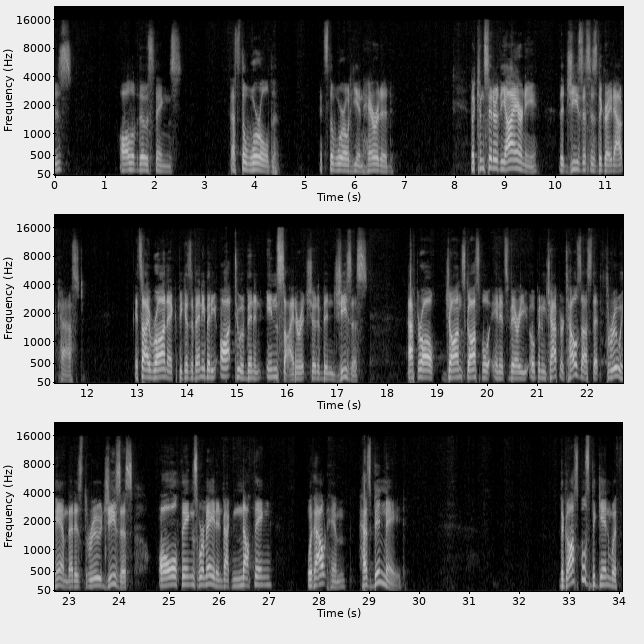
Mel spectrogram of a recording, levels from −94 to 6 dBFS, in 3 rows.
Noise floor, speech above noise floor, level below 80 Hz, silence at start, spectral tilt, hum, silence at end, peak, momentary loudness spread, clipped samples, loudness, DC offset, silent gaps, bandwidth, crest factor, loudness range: -74 dBFS; 48 dB; -70 dBFS; 0 s; -2.5 dB/octave; none; 0.1 s; -6 dBFS; 12 LU; under 0.1%; -25 LUFS; under 0.1%; none; 16 kHz; 22 dB; 7 LU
